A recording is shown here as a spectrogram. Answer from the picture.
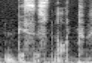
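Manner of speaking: hushed whisper; whispered aside. Real, not acted. Streamer muttering a verdict, whispered. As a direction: drop to a whisper.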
